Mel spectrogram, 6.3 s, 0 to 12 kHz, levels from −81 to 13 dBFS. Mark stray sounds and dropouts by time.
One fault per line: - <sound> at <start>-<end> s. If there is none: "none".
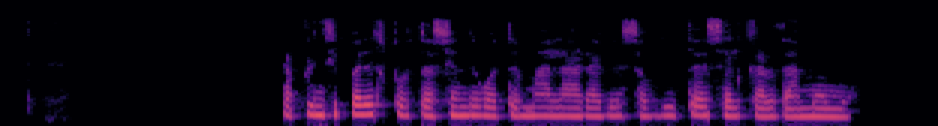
none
